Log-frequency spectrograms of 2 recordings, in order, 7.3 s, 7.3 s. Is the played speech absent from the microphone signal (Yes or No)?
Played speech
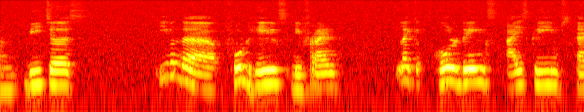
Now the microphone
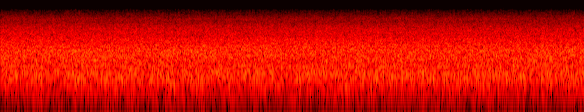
Yes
